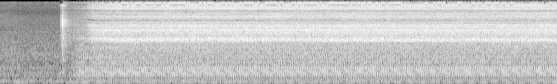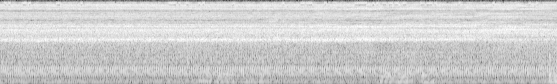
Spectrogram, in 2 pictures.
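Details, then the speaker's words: Steady, loud mechanical hum and hiss as a Philips Respironics compressor nebulizer is switched on and runs continuously with visible mist, in a demonstration of nebulizer use for asthma and COPD; compressor nebulizer running. "now I will try I will just turn the nebulizer on and I don't know whether you can see a mist of air coming out you can literally see Vapors coming out of the"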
